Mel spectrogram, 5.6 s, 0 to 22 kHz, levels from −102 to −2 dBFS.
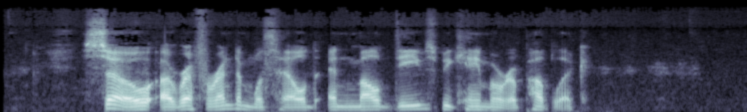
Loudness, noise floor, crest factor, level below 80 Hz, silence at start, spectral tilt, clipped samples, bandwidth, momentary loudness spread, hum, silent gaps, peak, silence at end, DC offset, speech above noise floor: -19 LUFS; -63 dBFS; 20 dB; -62 dBFS; 0.65 s; -4 dB/octave; under 0.1%; 16 kHz; 12 LU; none; none; 0 dBFS; 1.2 s; under 0.1%; 43 dB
